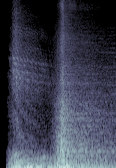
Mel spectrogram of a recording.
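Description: Logo-intro sound effect: a whoosh sweeps through about a second in, over a deep bass swell that starts suddenly at the outset.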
